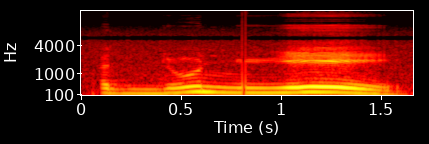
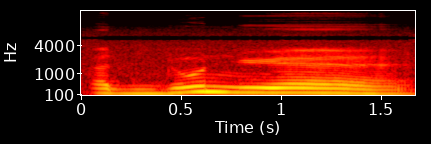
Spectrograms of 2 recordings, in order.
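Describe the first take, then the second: First: The final vowel is bent strongly toward 'e'. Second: The final vowel is bent slightly toward 'e'. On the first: "بالإمالة قولا واحدا. ... كيف يكون النطق" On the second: "والتقليل كيف يكون"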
